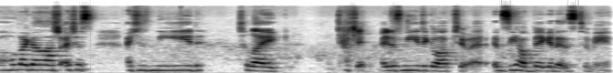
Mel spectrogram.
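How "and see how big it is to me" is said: normal talking voice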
